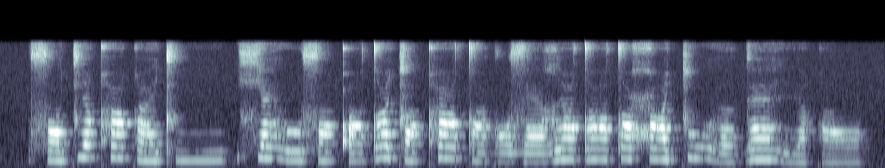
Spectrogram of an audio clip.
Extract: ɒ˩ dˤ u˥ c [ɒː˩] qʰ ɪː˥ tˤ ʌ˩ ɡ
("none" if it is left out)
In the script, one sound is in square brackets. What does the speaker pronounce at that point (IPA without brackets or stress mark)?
ɒ˩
